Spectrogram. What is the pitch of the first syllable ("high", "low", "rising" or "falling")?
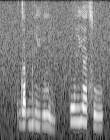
high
